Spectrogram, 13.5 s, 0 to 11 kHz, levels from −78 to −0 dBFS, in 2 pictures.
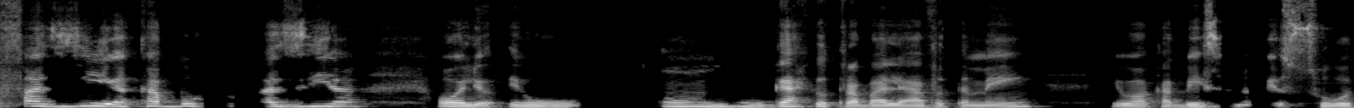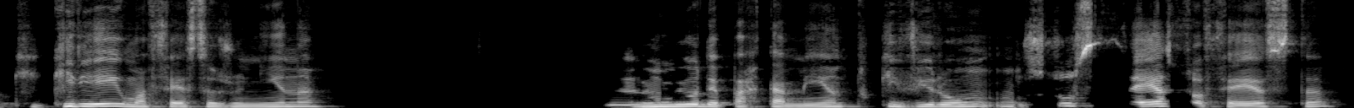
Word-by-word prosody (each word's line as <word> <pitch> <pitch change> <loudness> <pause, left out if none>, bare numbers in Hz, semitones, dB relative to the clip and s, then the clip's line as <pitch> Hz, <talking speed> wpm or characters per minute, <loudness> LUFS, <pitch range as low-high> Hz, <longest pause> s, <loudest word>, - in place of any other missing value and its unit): fazia 240 -2 +1
acabou 225 +2 -2
que - - -62
eu - - -37
fazia 215 +2 -2 0.4
Olha, 185 -3 +2
eu 180 -3 -1 0.4
um 200 0 -1 0.3
lugar 200 +4 +1
que - - -2
eu - - +1
trabalhava 160 -2 0
também, 170 +5 -5 0.3
eu 165 +2 -2
acabei 175 +1 -2
sendo 175 -1 -7
a - - -21
pessoa 165 0 -3
que 170 0 -13
criei 230 +4 +6
uma 185 -4 +1
festa 180 -1 0
junina 190 +5 -2 1.3
no 200 - +2
meu 205 +1 +6
departamento, 185 0 -1
que 205 - -2
virou 190 +1 +2
um 210 0 -4
um - - -4
sucesso 230 -3 +2
a - - -2
festa. 180 +5 0
190 Hz, 145 wpm, -20 LUFS, 175-210 Hz, 1.3 s, criei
